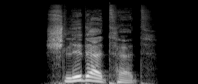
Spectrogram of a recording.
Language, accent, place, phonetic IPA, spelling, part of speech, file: German, Germany, Berlin, [ˈʃlɪdɐtət], schliddertet, verb, De-schliddertet.ogg
- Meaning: inflection of schliddern: 1. second-person plural preterite 2. second-person plural subjunctive II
